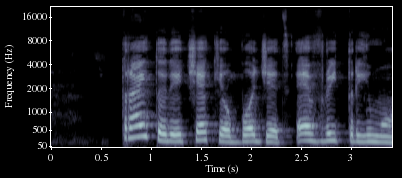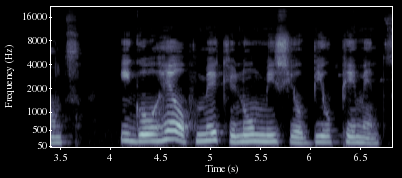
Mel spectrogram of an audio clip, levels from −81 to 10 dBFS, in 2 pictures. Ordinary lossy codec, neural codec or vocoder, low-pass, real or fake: none; vocoder, 44.1 kHz, 128 mel bands every 512 samples, BigVGAN v2; 19.8 kHz; fake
